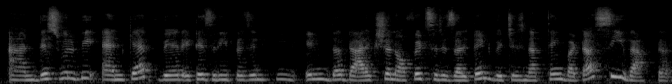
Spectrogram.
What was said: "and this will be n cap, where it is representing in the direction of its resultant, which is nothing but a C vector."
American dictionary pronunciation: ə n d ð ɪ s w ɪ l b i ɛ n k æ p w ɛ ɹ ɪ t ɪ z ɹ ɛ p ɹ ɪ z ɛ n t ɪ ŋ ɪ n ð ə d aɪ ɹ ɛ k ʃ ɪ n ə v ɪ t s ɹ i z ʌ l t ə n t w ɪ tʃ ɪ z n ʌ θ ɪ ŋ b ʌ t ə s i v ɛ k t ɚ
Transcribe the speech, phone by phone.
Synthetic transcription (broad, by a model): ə n d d ɪ s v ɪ l b i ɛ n k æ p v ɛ ɹ ɪ t ɪ z ɹ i p ɹ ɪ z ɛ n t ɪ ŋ ɪ n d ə d aɪ ɹ ɛ k ʃ ɪ n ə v ɪ t s ɹ i z ʌ l t ə n t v ɪ tʃ ɪ z n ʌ t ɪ ŋ b ʌ t ə s i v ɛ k t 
